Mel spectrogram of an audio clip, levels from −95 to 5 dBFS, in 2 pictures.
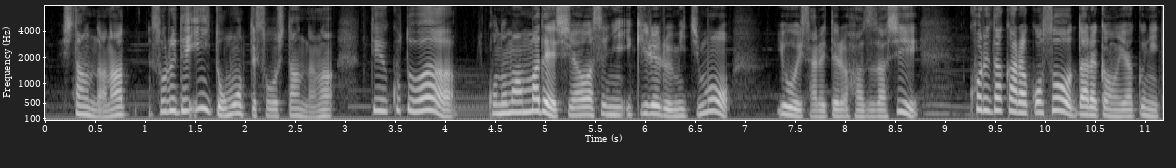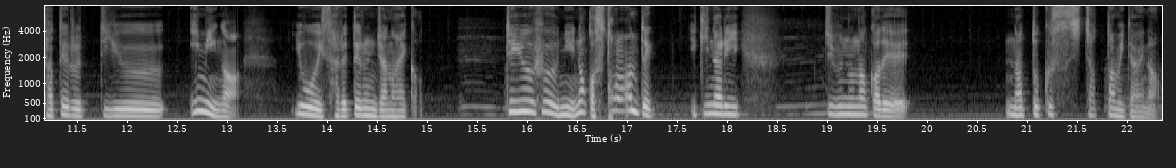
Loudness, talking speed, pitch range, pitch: -24 LUFS, 325 characters per minute, 170-235 Hz, 205 Hz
